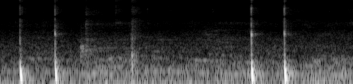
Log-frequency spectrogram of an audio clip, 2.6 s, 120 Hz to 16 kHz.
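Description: A clinical demonstration of indirect percussion, tapping over an air-filled cavity in an unnamed object held in the hands. Two pairs of short, sharp taps, with a fainter tap between them, each give a brief hollow, resonant thud centred around 190 Hz over a low background hum. The result is a normal tympanic sound, likened to a healthy air-filled lung.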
